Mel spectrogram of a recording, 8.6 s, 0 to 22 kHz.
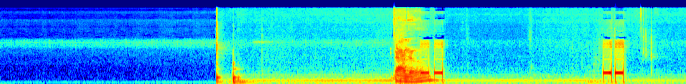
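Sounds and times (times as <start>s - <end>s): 
faint steady telephone line hum: 0.0s - 8.5s
speech: 4.9s - 5.6s
telephone line beep after dropped call: 5.2s - 5.6s, 7.5s - 7.8s
telephone line tone bursts after dropped call: 7.5s - 7.8s.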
